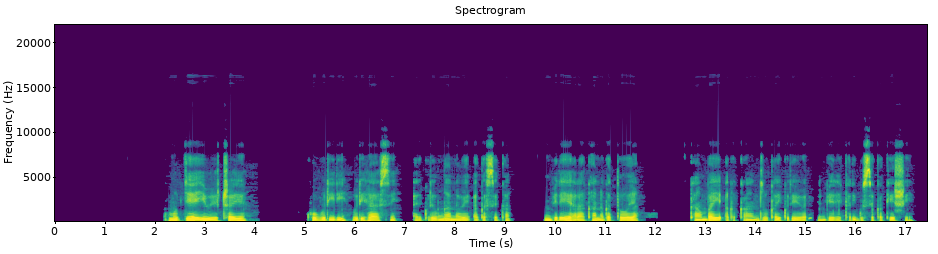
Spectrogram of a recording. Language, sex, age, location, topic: Kinyarwanda, female, 25-35, Huye, health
